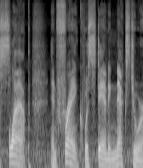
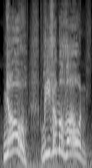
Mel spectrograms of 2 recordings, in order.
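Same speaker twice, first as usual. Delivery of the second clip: high, loud desperate cry; screaming; 3 dB louder than usual. Acted. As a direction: scream to save the doll.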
